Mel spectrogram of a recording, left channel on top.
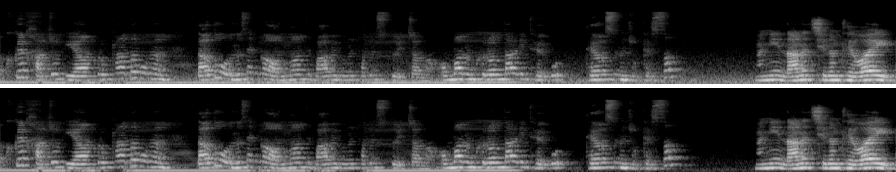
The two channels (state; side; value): noise; left; rumble, 14 dB below the sound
